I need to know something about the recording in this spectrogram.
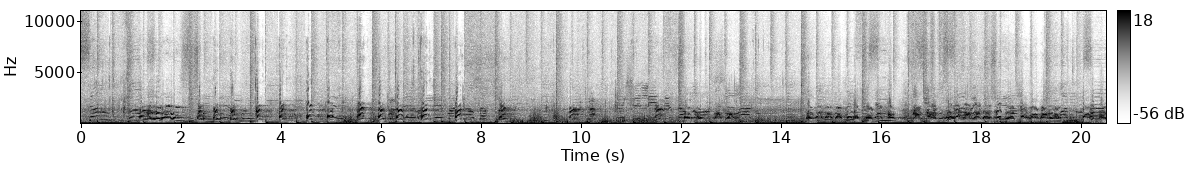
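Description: Several dogs barking and yipping again and again over music with a steady bass beat.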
